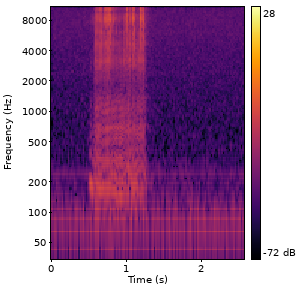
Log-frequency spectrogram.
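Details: Single harsh, rattling breath noise under a second long over a low steady room hum; one snore.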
